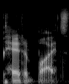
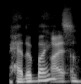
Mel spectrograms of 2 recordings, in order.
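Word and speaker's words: petabytes: Pabytes. Maybe I'm saying it right. Is it pabytes or pabytes? It's one of the two, but it's like a pita chip. Pa.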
